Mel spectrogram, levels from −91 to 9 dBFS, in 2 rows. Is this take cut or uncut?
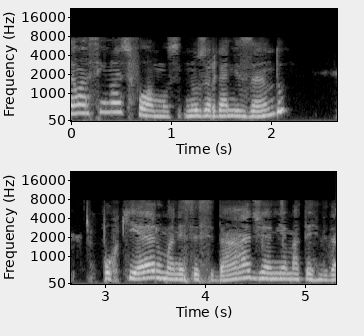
cut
